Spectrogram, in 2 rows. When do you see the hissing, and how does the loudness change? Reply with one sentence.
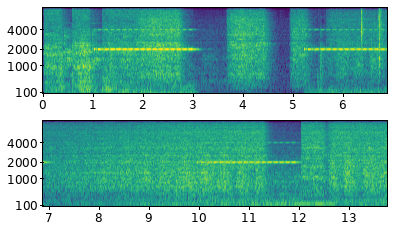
The hissing can be heard from 0.0 to 13.7 s, getting quieter then louder.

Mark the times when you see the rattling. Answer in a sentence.
You can hear the rattling from 5.9 to 6.8 s.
